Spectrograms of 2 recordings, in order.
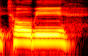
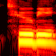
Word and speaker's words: Tooby: description as well hey Toby you got my name wrong so I shouldn't answer your question last name is tuby two o's hey tuby do you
